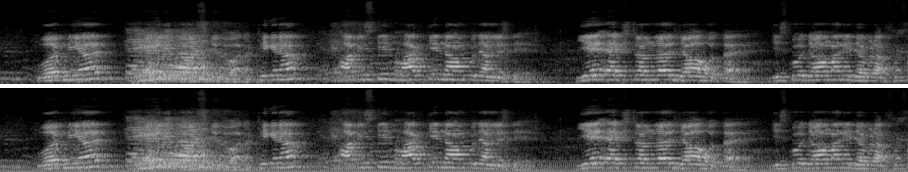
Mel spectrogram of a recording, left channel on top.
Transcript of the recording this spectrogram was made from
वर्नियर कैलिपर्स के द्वारा, ठीक है ना? अब इसके भाग के नाम को जान लेते हैं। ये एक्सटर्नल जॉ होता है, जिसको जॉ माने जबड़ा,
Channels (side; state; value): right; noise; hum, 15 dB below the sound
